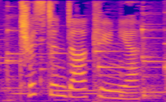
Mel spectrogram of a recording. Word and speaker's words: Tristan da Cunha: Tristan da Cunha. – Tristan da Cunha.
